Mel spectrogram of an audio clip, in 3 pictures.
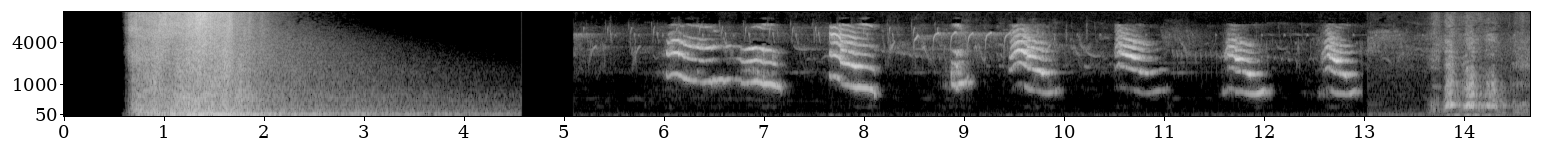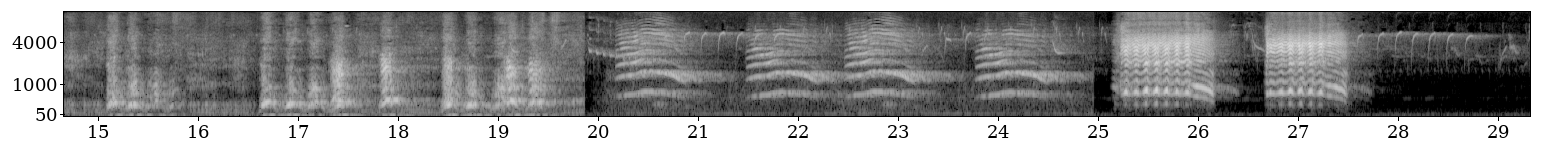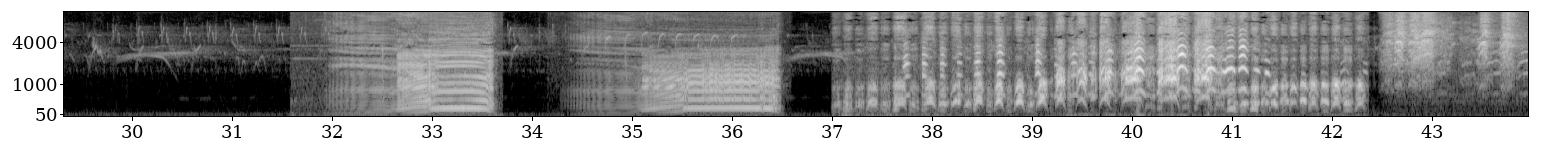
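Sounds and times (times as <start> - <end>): cat meowing: 11.6 - 13.0
dog barking: 13.6 - 19.9
sheep bleating: 25.2 - 27.6.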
